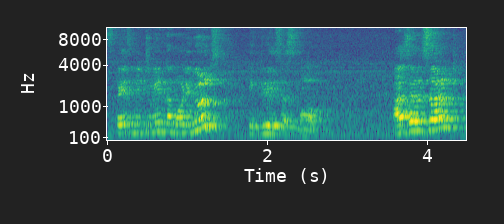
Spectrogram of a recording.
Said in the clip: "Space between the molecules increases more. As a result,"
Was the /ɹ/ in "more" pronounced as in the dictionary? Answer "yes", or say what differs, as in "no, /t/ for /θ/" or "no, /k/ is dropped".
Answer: no, /l/ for /ɹ/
